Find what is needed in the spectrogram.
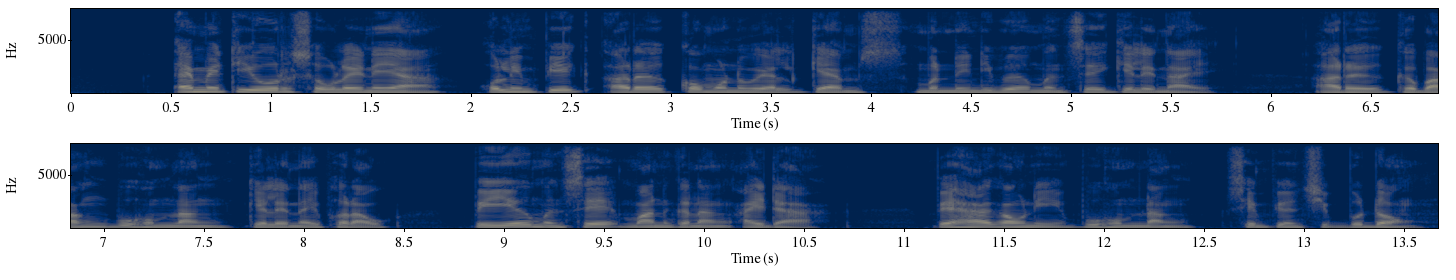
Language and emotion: Bodo, neutral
